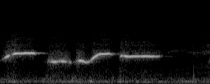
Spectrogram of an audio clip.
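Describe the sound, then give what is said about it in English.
A person whistling a creepy tune, a short melodic phrase of several clear, pure high notes with gliding slides between them, heard alone without talk. “I find myself whistling to this day when I'm like walking around a store alone or something and like looking for things, unconsciously going,”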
